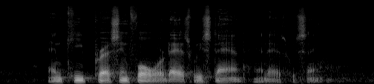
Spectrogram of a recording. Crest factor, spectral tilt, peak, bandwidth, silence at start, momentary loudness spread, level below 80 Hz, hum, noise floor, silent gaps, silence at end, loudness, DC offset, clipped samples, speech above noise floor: 20 dB; -5.5 dB/octave; -14 dBFS; 17 kHz; 0.5 s; 15 LU; -66 dBFS; none; -58 dBFS; none; 0.45 s; -34 LUFS; under 0.1%; under 0.1%; 24 dB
